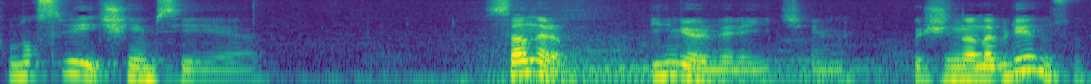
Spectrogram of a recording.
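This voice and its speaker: A man giving casual let's play commentary, chatty, talking to the game and breaking into excited exclamations. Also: medium pitch, a little fast, a little hiss or hum. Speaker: gaming YouTuber. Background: soft game music.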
